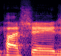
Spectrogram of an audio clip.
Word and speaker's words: Pache: People saying Pache. I like saying Pache just because it rhymes with cachet and it flows a little better.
